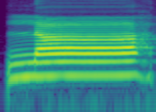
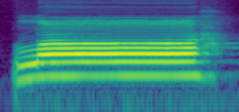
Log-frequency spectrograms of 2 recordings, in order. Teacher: لا یہ بولیں گے تو باریک ہوگا، اللہ یہ بولیں گے تو موٹا ہوگا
